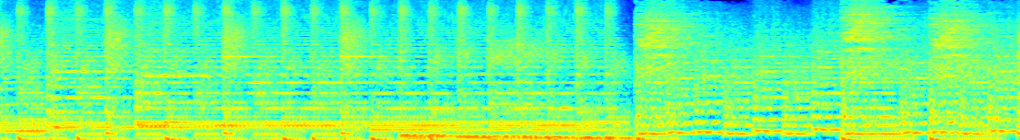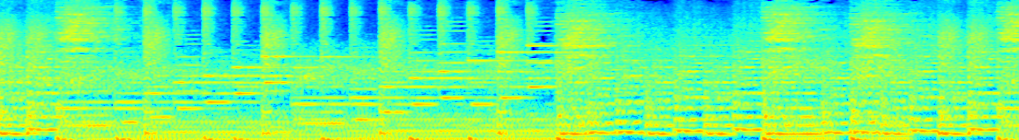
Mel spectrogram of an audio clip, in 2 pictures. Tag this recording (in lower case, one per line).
music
